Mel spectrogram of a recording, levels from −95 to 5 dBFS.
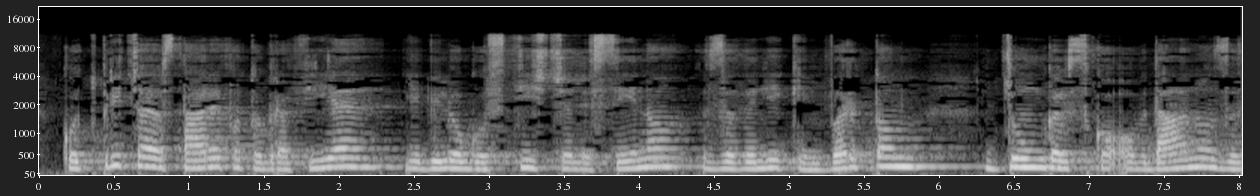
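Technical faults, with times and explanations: Throughout: HE-AAC compression. The treble sounds bright but synthetic, with nothing above 11 kHz. The upper band is likely rebuilt from copied lower bands, so s sounds turn gritty and metallic. A plain low-pass would leave dull treble instead. The heavy damage fits a bitrate near 12 kbps.
6.43 s: pre-echo. A short hiss, about 15 ms long, runs just ahead of a sharp attack, which sounds softened. Coding noise spread across the block fills the silence before the transient. Unlike reverb or a click, the smear comes before the onset rather than after it.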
